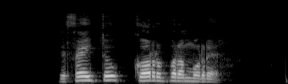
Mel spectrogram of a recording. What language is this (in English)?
Galician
